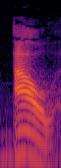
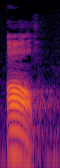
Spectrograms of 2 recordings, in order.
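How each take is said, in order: First: The word sounds like 'owl'. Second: The word sounds like 'all'. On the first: The speaker calls it wrong. "Not an owl?" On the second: The speaker calls it right. "Okay. All"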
